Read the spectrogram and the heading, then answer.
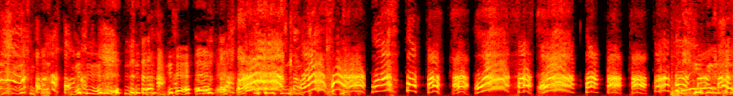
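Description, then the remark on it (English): Polly Parrot squawks loudly and repeatedly as Peppa and George play with it, harsh rasping calls coming in quick, choppy bursts with short gaps, filling the whole stretch. “Peppa and George are really enjoying playing with Polly Parrot.”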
